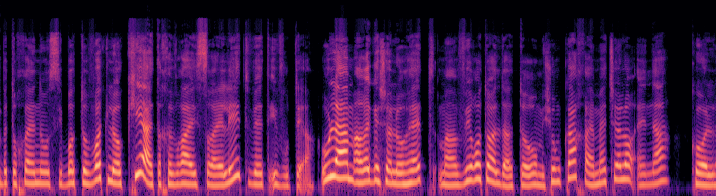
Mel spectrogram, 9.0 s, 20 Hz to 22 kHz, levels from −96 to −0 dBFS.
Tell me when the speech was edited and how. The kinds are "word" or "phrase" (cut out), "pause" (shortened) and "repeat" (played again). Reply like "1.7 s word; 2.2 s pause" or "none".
4.0 s pause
